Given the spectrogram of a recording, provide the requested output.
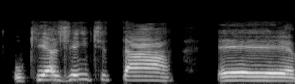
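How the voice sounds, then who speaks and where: A woman's voice at a medium pitch. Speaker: event host, celebrant trainer. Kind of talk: interview. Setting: video call. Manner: soft-spoken.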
